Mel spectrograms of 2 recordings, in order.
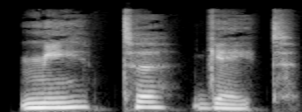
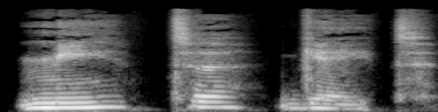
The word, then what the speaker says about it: mitigate: Mitigate. Both US and UK have the same pronunciation of this word. Stress gate. Keep t soft and quick. Mitigate. Mitigate. Stress gate. Keep t soft and quick.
